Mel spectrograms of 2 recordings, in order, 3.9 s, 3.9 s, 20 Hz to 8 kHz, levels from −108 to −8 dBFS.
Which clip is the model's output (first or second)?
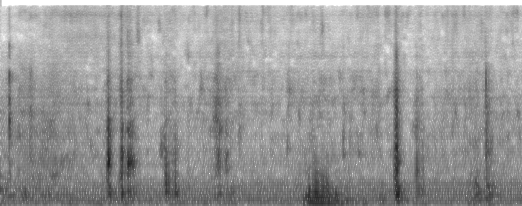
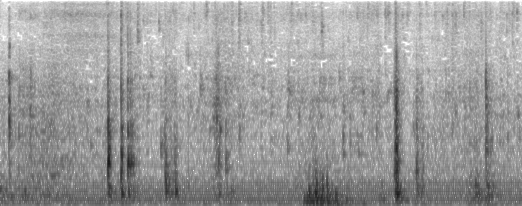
first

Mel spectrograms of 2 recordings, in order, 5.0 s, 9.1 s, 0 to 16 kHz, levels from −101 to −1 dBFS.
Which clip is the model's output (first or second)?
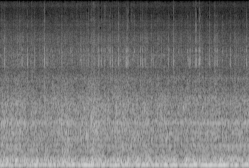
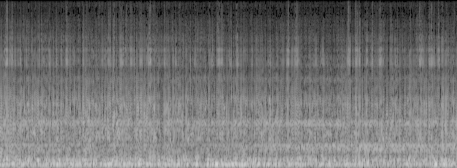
second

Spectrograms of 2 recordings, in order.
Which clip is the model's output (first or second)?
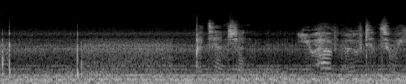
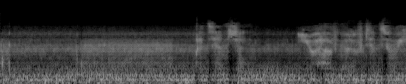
second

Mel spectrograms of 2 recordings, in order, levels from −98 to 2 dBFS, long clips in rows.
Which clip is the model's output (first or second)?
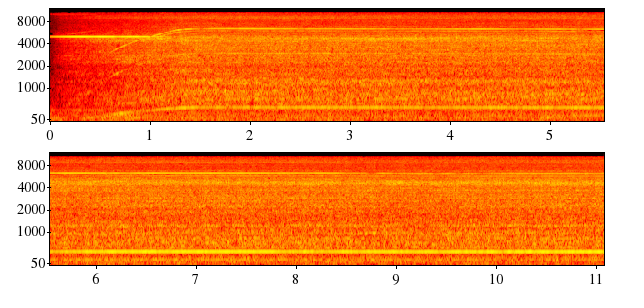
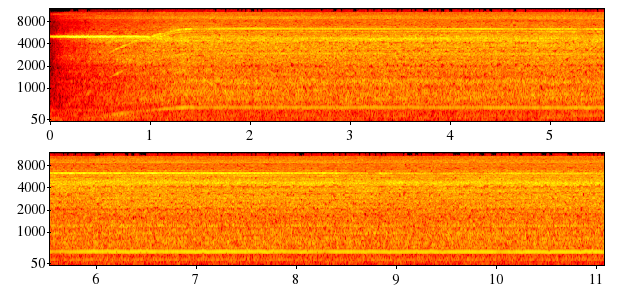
second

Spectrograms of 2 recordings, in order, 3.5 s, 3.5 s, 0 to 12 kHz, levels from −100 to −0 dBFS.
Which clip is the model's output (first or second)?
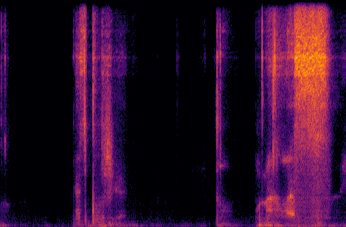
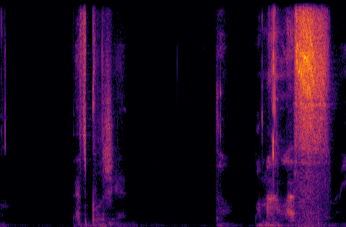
first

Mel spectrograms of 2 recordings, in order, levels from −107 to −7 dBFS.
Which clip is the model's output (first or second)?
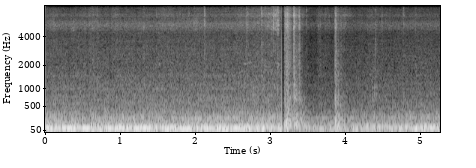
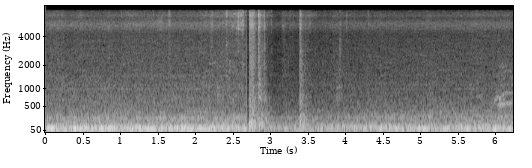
first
